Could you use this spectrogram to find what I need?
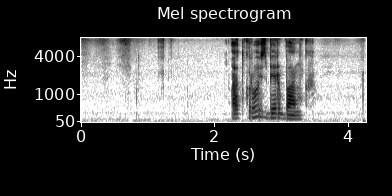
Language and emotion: Russian, neutral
